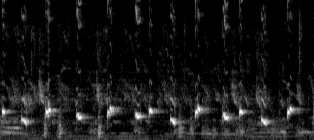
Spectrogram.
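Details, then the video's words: Sooty-headed bulbul in energetic song while playing its tail, captured as training audio for cage birds. Loud, sharp chirped notes with downward flicks come in a brisk regular series, about three each second, with soft lower notes beneath. "Trucukan gacor mbandul satu lagu main ekor dan Garuda cocok buat masteran"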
